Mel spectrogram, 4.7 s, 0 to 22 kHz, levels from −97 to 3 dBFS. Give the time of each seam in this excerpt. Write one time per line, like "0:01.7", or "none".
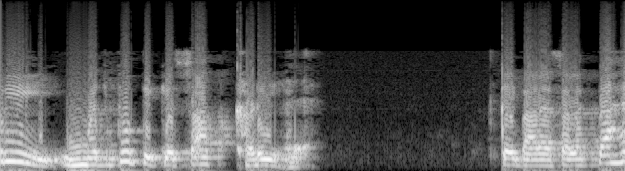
none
